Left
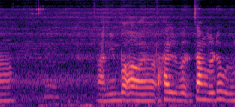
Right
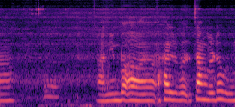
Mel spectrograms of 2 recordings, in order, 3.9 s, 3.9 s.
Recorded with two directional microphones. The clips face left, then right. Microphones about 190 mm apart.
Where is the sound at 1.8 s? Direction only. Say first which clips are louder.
Right 2 dB; 20° right (ahead or behind).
